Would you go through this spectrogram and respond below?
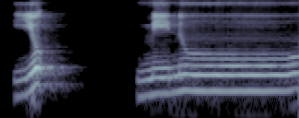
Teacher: এখানে এক আলিফ টান হবে ইউ হঠাৎ করে থেমে যেতে হবে হামজার উচ্চারণ করতে হবে হঠাৎ করে থামতে হবে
